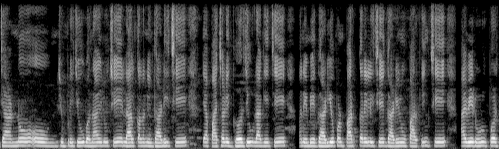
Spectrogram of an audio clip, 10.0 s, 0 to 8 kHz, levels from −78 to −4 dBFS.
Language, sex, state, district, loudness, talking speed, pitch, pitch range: Gujarati, female, Gujarat, Gandhinagar, -16 LUFS, 175 wpm, 195 Hz, 190-195 Hz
